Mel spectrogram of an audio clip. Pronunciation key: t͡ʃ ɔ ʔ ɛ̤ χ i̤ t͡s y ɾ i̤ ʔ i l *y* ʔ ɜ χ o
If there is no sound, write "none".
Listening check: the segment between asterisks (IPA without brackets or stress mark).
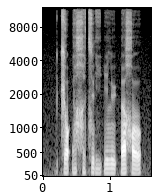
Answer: y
